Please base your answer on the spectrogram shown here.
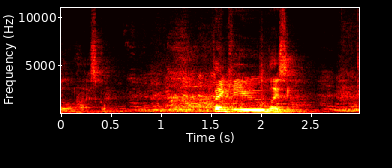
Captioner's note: audience chuckles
